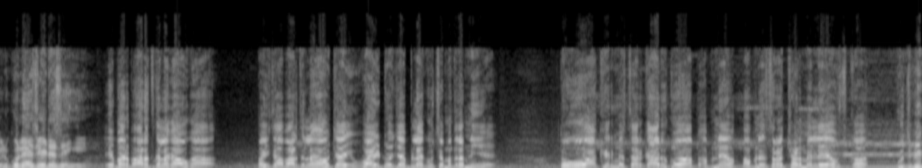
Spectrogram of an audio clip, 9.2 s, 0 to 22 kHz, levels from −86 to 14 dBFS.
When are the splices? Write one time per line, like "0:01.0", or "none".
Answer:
0:01.1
